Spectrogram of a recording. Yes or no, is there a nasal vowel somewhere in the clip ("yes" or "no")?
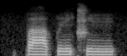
yes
